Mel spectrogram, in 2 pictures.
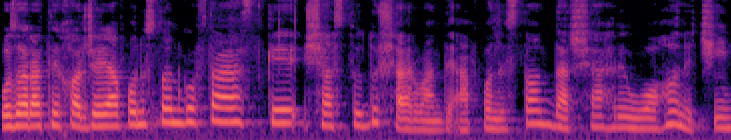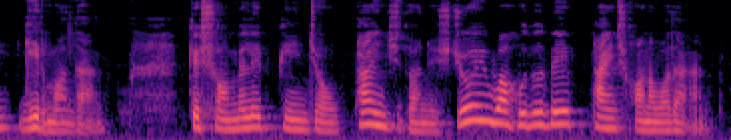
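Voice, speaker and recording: A woman at medium pitch with very wide pitch swings and a moderate pace, on a very clean recording with a silent background. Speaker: news presenter. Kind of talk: news reading. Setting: studio. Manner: formal; steady, measured delivery.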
